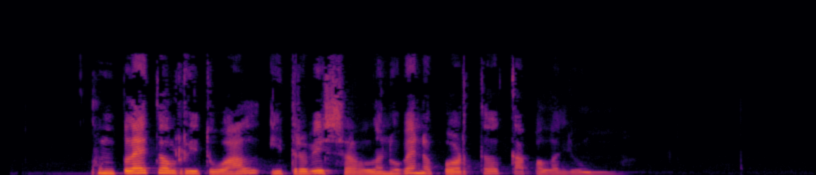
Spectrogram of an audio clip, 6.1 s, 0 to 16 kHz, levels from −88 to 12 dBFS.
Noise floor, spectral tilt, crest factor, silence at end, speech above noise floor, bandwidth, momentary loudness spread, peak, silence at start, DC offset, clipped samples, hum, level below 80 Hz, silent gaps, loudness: -78 dBFS; -5.5 dB/octave; 22 dB; 1.55 s; 53 dB; 11.5 kHz; 15 LU; -6 dBFS; 0.7 s; under 0.1%; under 0.1%; none; -76 dBFS; none; -25 LUFS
